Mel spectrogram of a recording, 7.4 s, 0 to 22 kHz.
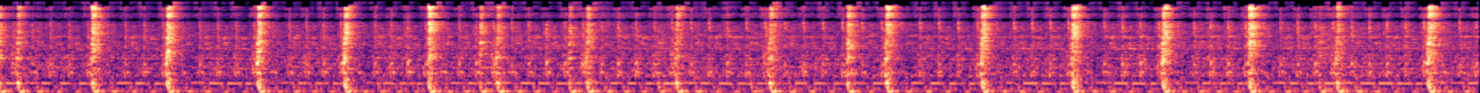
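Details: Fairmont RO-C single-cylinder engine with buzz-box ignition, just started stone cold with spark retarded and carburetor at 2 turns; sharp, evenly spaced pops a little over two per second over a low chug, firing cleanly every time and running well.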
